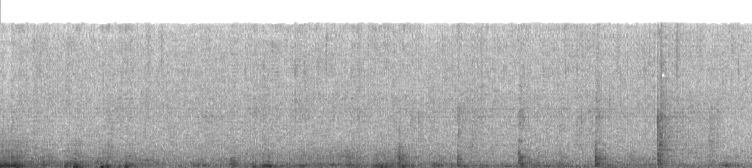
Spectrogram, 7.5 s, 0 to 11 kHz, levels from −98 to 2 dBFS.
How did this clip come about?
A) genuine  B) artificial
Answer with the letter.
B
